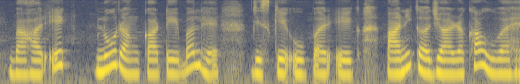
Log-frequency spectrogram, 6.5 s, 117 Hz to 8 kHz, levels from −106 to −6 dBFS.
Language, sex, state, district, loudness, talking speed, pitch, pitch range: Hindi, female, Jharkhand, Ranchi, -16 LUFS, 150 wpm, 200 Hz, 195-230 Hz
